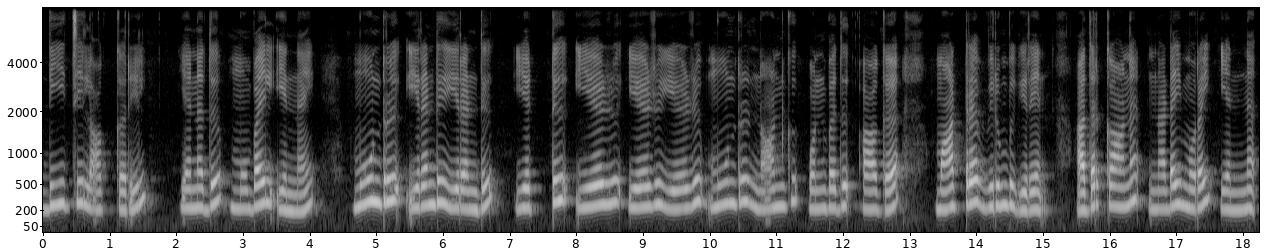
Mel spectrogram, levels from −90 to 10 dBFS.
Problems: none marked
